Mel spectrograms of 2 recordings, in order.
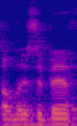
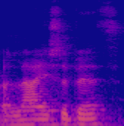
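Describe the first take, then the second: First: The name is said in its ordinary pronunciation. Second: The name is said with the song's pronunciation.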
